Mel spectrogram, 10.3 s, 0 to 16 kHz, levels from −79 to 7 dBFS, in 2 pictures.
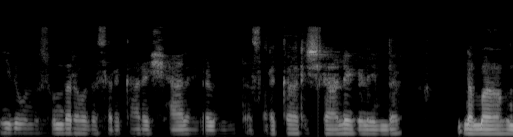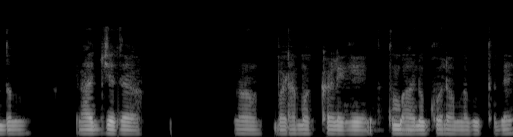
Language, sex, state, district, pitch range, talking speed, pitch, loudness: Kannada, male, Karnataka, Bijapur, 105-110 Hz, 90 wpm, 105 Hz, -33 LUFS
